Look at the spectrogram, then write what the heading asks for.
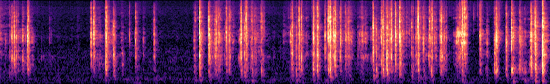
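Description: Typing on a computer keyboard into a chat window, with short bursts of close, crisp key clicks separated by pauses, then longer fast runs of keystrokes toward the end. No voices.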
